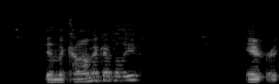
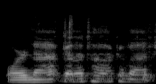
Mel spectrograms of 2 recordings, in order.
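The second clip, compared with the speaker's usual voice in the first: softer, toned-down refusal; hushed dismissal; 8 dB quieter than usual. Pretend. Host hushing up a mishap, softly. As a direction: drop it to a soothing hush.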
